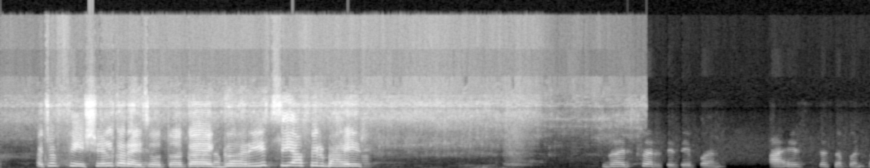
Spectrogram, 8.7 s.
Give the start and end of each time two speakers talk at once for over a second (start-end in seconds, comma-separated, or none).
1.2-2.6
